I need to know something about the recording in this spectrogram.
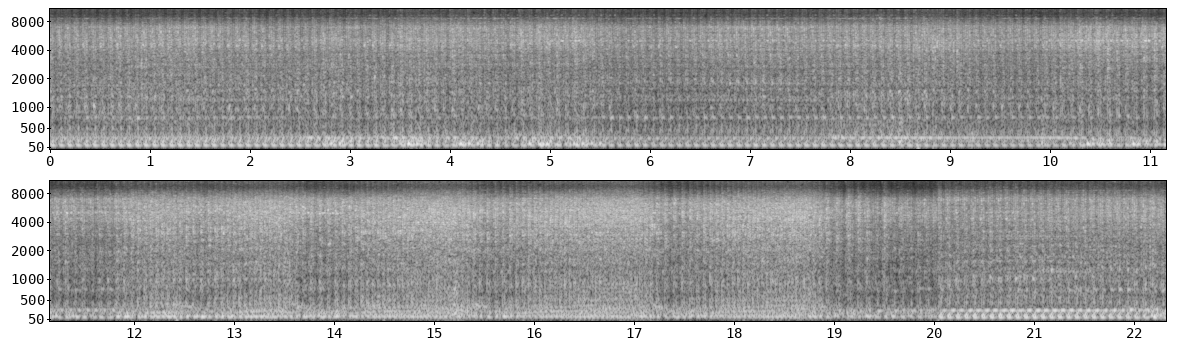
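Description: A machine engine drones loudly and steadily.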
